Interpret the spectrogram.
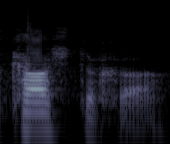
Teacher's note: In this case, kashtecha, the second schwa lengthens to a segol.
